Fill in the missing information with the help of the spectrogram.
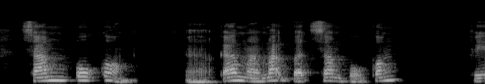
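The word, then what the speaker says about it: Sam Poo Kong: Misal kama seperti ma'bad Sambu Kunj. Ini bacanya bukan Sambu Kunji, tapi Sampokong.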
